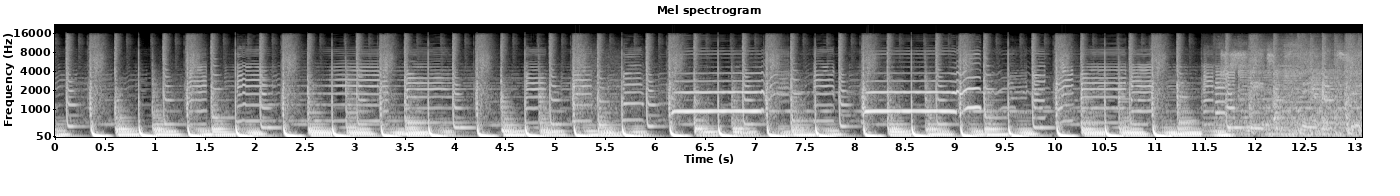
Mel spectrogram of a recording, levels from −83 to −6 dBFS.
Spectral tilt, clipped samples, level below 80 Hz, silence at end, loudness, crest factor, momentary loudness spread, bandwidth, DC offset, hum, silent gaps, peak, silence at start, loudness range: -5 dB/octave; under 0.1%; -14 dBFS; 0 s; -11 LUFS; 10 dB; 4 LU; 16.5 kHz; under 0.1%; none; none; 0 dBFS; 0 s; 1 LU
